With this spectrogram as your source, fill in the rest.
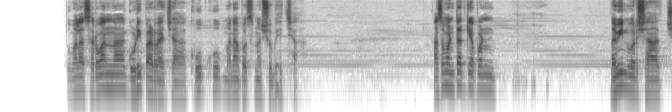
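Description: A man sings with sweeping, ornamented phrases close to a microphone.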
